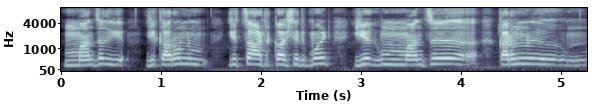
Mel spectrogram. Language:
Kashmiri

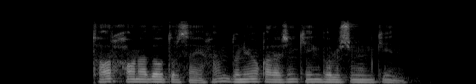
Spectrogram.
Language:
Uzbek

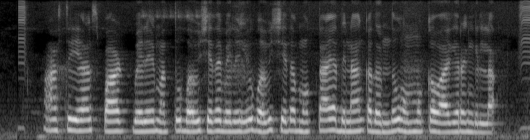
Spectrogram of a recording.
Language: Kannada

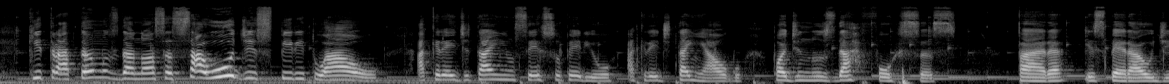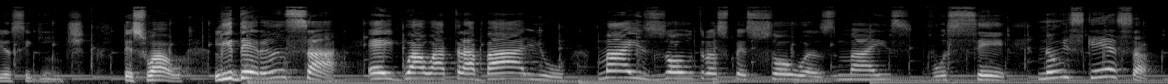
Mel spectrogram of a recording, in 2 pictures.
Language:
Portuguese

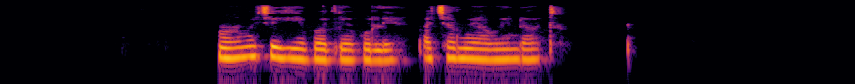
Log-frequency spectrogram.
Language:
Kalenjin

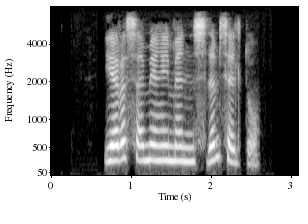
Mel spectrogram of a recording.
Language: Kabyle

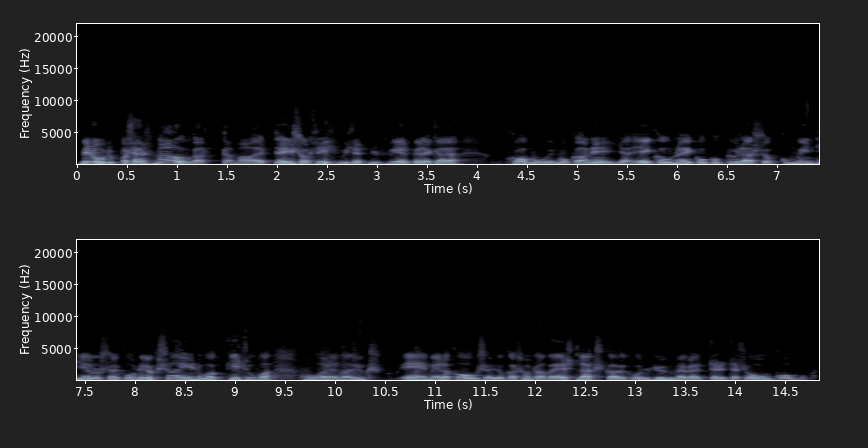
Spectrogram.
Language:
Finnish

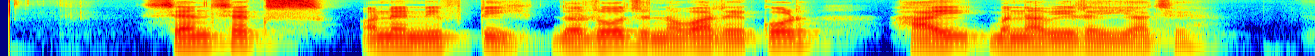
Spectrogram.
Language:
Gujarati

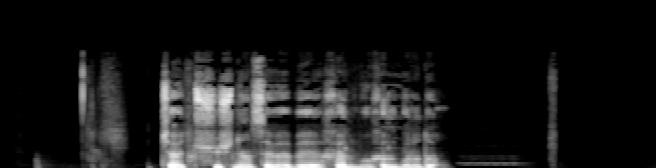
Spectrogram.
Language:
Uyghur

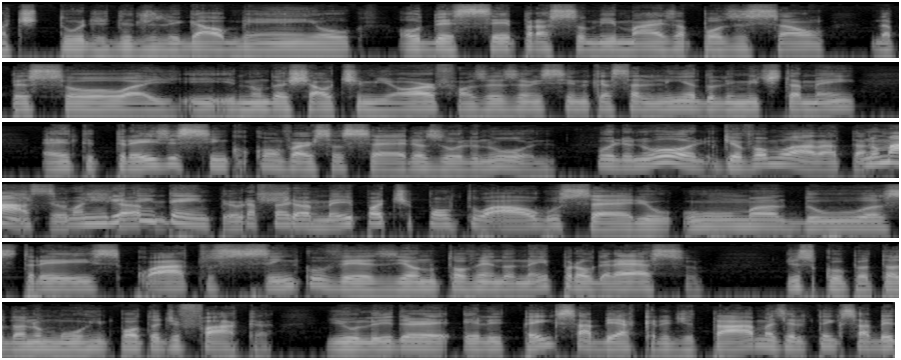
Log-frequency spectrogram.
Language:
Portuguese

